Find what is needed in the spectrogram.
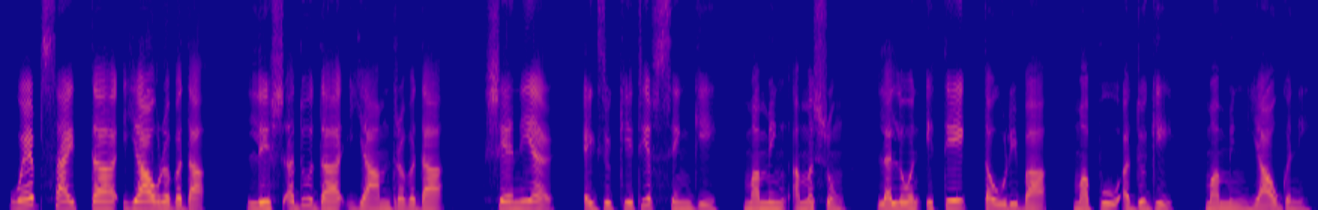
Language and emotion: Manipuri, neutral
